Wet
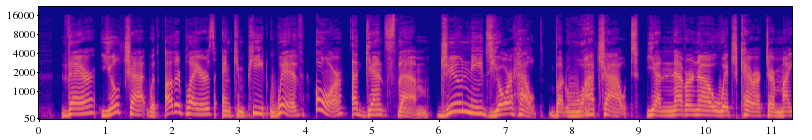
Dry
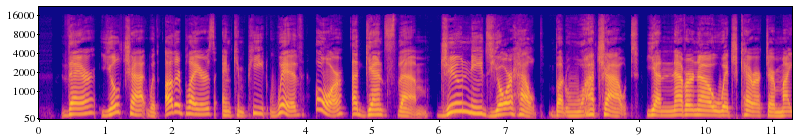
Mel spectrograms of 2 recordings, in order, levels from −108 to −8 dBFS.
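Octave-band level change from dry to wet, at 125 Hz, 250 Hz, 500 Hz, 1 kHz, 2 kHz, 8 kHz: −9.0, −11.5, −13.5, −14.0, −14.0, −7.5 decibels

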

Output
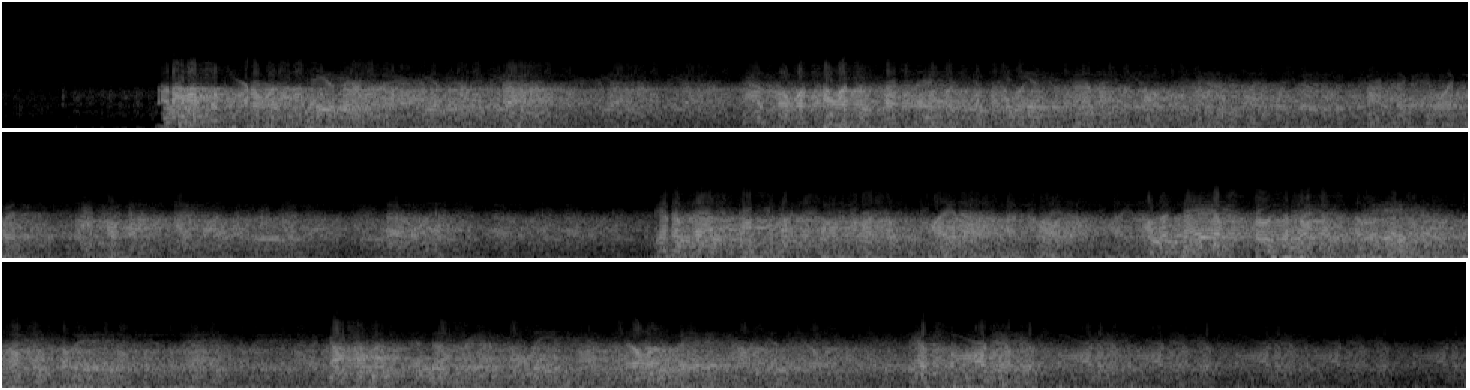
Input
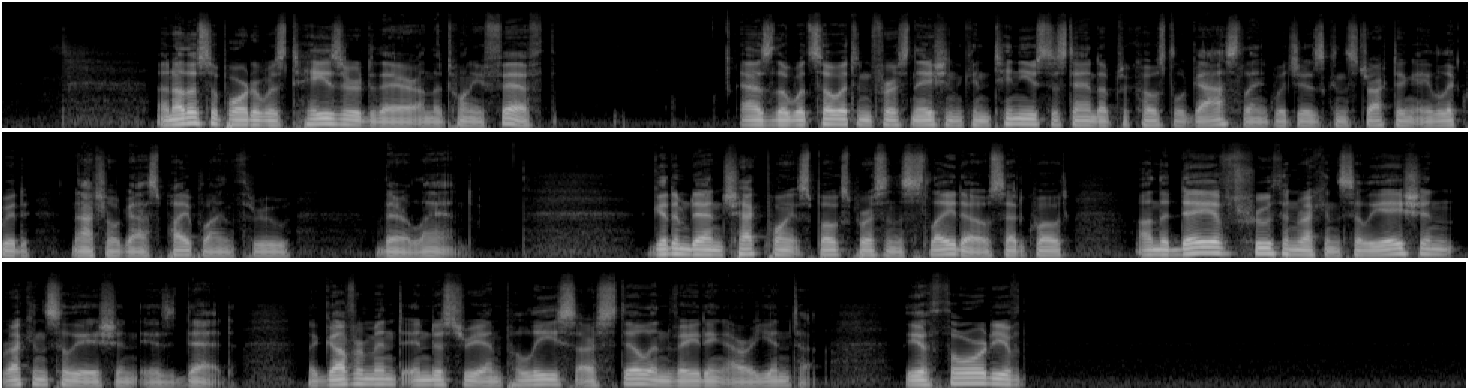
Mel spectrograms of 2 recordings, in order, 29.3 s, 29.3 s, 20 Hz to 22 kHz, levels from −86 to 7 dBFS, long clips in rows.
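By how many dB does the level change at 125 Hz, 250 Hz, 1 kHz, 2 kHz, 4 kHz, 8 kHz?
−20.0 dB, −18.5 dB, +5.5 dB, −6.5 dB, below −25 dB, below −40 dB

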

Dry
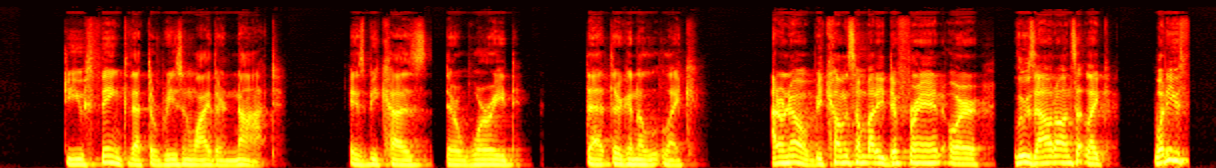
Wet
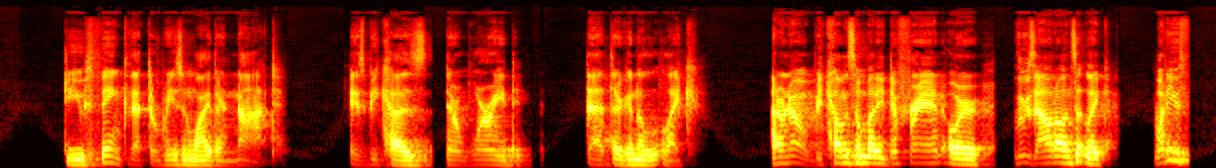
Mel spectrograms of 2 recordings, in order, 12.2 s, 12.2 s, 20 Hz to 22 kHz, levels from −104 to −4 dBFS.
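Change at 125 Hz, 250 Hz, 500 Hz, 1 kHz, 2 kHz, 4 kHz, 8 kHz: −18.0, −3.5, +4.0, +4.5, +5.5, +2.5, +2.0 decibels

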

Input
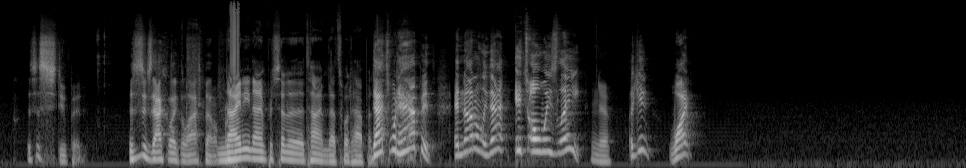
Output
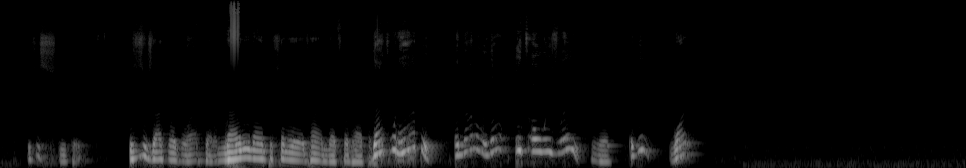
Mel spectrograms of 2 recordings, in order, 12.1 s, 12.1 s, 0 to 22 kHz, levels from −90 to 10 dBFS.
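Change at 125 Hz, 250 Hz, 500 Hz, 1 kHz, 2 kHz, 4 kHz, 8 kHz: −8.5 dB, −9.0 dB, −14.0 dB, −30.0 dB, below −40 dB, below −40 dB, −17.5 dB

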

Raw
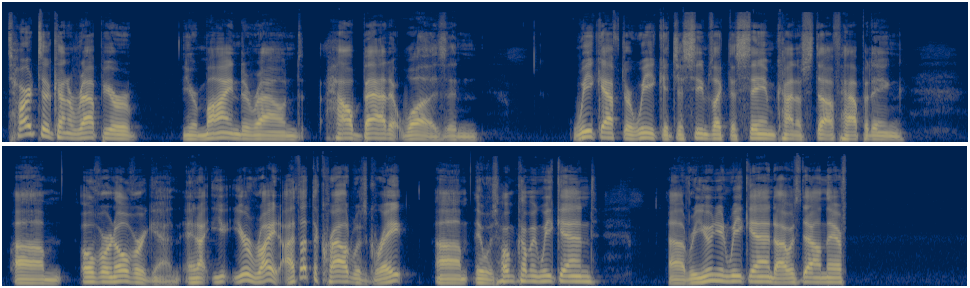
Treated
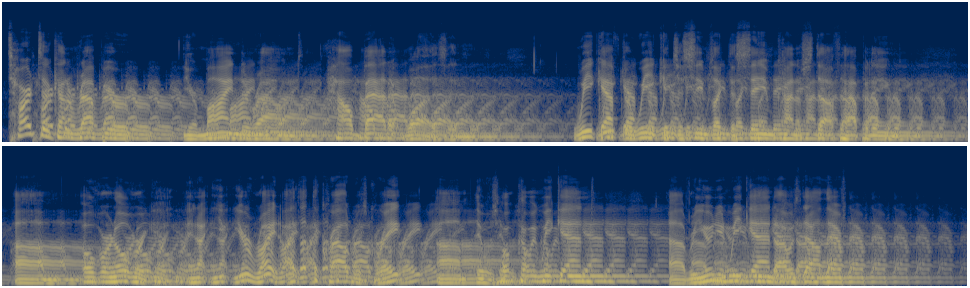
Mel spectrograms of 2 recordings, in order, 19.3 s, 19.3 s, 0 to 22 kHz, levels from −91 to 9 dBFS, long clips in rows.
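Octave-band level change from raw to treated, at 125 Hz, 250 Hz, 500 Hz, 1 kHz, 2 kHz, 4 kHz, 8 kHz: +10.0 dB, +7.0 dB, +3.5 dB, +1.5 dB, −0.5 dB, −7.5 dB, below −15 dB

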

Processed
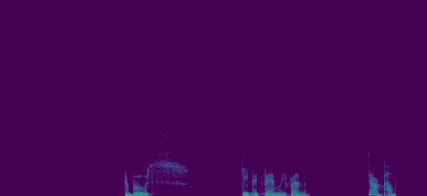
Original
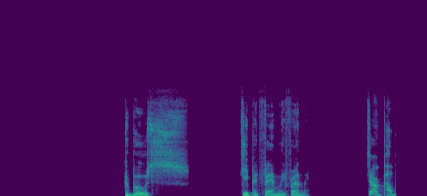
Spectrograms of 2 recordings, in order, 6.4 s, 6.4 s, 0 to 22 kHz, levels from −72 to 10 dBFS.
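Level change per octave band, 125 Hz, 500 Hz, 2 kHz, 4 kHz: −6.0, −14.0, −16.0, −25.0 decibels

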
